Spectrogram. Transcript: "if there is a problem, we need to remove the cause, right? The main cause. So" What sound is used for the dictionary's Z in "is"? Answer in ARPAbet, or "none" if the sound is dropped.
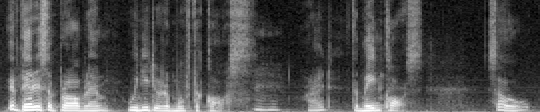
S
